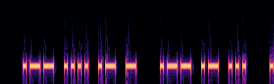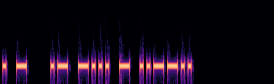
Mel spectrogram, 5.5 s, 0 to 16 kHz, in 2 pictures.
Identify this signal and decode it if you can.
Morse code, heard as a keyed tone, about 36 wpm, 700 Hz. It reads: WHAT WAS IT ABT?
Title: Sentences from Top 100 Words and Abbreviations 35wpm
